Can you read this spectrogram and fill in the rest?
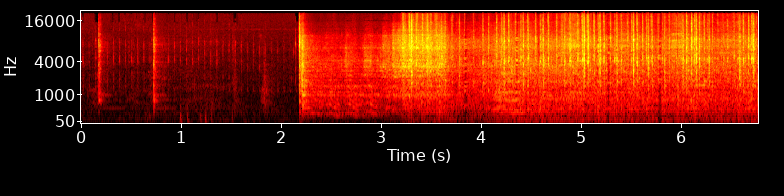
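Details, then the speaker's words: Cobbled-up 390 engine first running again with electric choke suspected not working; a few clicks, then catches into a loud, hissy, unsteady idle from a massive vacuum leak at a hole in the back of the carburetor, with heavy blow-by seen. "'s a massive vacuum leak somewhere on this thing could we see there's a hole something that happened in the back of this carburetor"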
